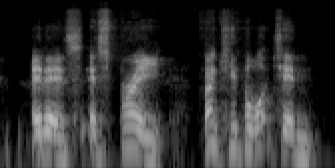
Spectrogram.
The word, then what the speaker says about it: Esprit: It's pronounced Esprit, all right? It is. Esprit. Thank you for watching Esprit, not a spirit.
